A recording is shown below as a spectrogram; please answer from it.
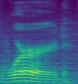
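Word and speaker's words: Wyrd: for web a word I think that's how that's pronounced it's w yr d so I think it's web of word but it looks like web of weird to me Hellboy rewatch that you'll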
